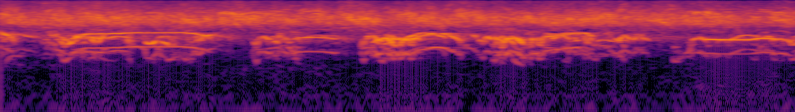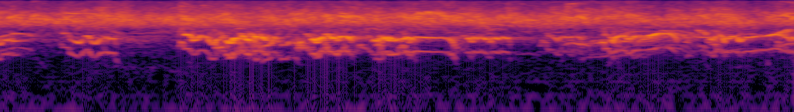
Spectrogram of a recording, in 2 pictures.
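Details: Currawongs, possibly Pied Currawongs though the owner is unsure, calling in a forest, one pecking a kurrajong seed pod: loud gurgling warbled phrases in overlapping bursts over about eight seconds, above a high hiss of sparrows and other birds chattering.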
